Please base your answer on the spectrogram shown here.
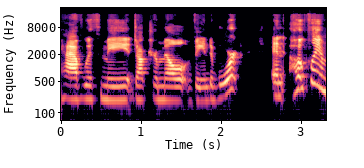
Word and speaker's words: Vandevort: Mel Vanderbort. And hopefully I'm saying your last name correctly. That's how I'm pronouncing good.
